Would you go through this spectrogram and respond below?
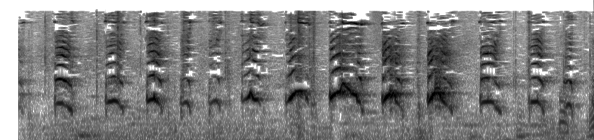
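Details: Newborn Labrador Retriever puppies squeaking in a rapid series of short, high, arched whines, about three per second, rising and falling in pitch, in a quiet setting.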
